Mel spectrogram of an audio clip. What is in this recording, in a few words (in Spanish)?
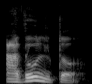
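"ADULTO" Spanish, male; mekanta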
